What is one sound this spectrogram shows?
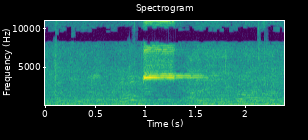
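A referee's whistle blows once, short and sharp.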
